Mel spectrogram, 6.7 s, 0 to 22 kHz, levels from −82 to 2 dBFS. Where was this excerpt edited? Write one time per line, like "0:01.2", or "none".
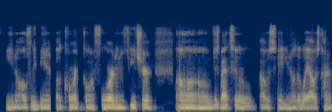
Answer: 0:01.0
0:01.6
0:03.5
0:04.4
0:05.1
0:05.6

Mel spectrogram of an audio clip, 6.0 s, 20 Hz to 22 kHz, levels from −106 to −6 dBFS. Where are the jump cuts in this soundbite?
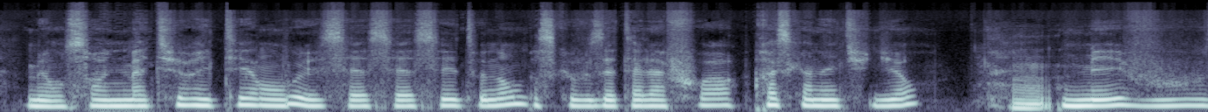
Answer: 0:01.4
0:02.0
0:03.7

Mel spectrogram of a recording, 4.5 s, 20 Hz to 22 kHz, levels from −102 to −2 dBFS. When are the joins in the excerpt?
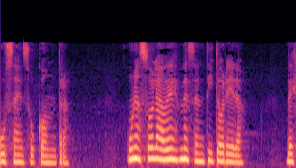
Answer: none

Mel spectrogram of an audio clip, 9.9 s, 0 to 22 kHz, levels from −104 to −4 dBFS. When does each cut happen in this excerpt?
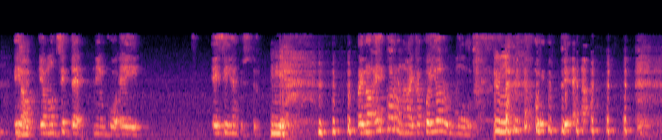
0:03.6
0:04.1
0:05.8
0:06.8

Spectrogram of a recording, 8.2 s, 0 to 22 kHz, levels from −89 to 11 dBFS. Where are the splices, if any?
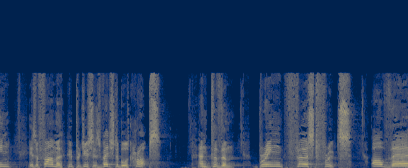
0:01.2
0:02.6
0:04.2
0:05.6

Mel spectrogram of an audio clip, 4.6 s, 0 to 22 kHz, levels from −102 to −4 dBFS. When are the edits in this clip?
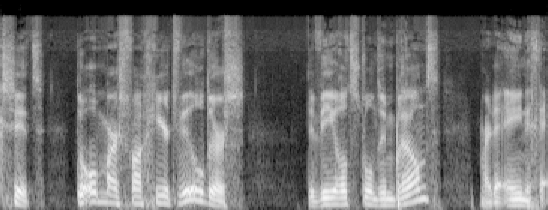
none

